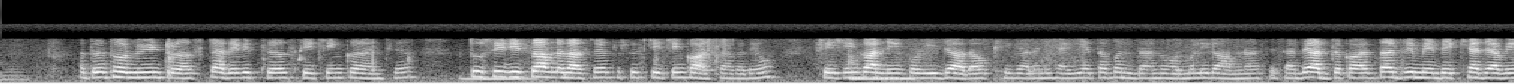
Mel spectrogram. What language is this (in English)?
Punjabi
